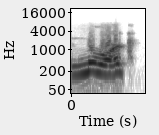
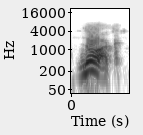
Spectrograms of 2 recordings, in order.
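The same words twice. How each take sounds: First: The name is pronounced just as it is spelled. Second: The name is pronounced the way locals say it. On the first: The speaker calls it wrong. "it's not Newark" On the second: The speaker calls it right. "that's the way we say it"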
